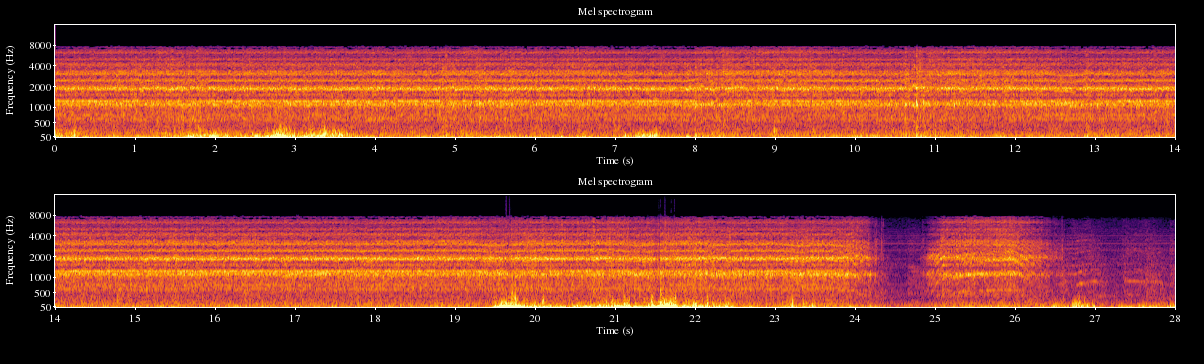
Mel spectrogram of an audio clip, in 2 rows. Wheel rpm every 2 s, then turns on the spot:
160, 160, 160, 160, 160, 160, 160, 160, 160, 160, 160, 150, 80, 30.
26-28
